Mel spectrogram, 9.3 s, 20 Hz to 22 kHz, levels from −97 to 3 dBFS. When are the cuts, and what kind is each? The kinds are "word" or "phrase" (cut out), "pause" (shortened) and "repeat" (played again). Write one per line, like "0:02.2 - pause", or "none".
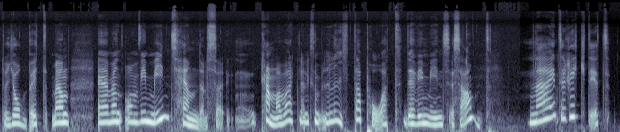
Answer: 0:01.4 - pause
